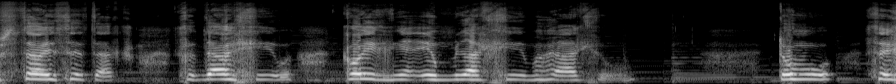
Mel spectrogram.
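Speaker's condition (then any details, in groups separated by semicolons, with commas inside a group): Cerebral palsy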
